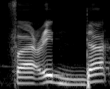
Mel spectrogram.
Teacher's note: فعدۃ, فا زبر فا, عین دال زیر عد, دال زبر دا, عد, دال کو سخت کریں گے تشدید کی وجہ سے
